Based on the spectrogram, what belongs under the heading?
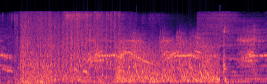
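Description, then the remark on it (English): The Wilhelm scream stock sound effect: a short, high scream cries out amid a dense, loud barrage of gunfire, crashes and battle noise, with faint shouting voices mixed into the chaos. “I think it's called the Wilhelm Scream, and it's... I'm going to play it right here.”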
